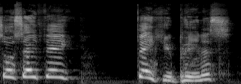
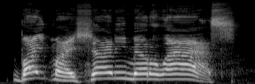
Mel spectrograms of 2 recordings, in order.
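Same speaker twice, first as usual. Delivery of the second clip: animated cartoon robot voice. Speaker shows off an impression he used to be good at, Bender voice. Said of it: "I used to be good at Bender".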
